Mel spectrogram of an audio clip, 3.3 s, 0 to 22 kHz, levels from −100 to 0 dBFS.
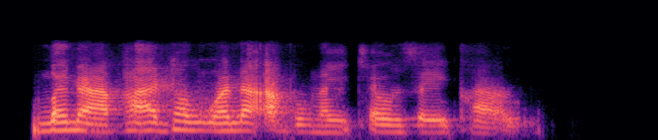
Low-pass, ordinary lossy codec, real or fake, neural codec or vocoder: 7.2 kHz; Opus, 32 kbps; fake; codec, 16 kHz in and 24 kHz out, 0.6 kbps, FireRedTTS-2 codec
